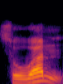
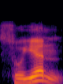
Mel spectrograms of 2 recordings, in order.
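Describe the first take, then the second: First: The middle consonant is a w sound. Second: The middle consonant is a y sound. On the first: The speaker calls it right. "ওয়াও দুই জবর ওয়ান" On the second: The speaker calls it wrong. "অনেকেই এই ওয়াও বাদ দিয়ে ইয়ার মধ্যে অনেকেই উচ্চারণ করে"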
